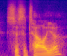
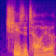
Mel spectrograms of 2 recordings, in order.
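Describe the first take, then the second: First: The name begins with an s sound. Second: The name begins with a ch sound. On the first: The speaker calls it wrong. "which I know I'm pronouncing wrong" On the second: The speaker calls it right. "which is technically the correct way to, to pronounce it"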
